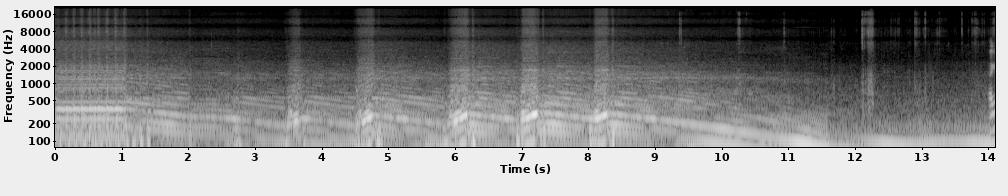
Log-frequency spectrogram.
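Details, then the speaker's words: BMW E36, nearly 30 years old, that sometimes misfires under load: several quick blips toward redline, each rising cleanly and falling back smooth with no stumble or pop; revs evenly, though the exhaust runs very hot and the owner suspects the cat. "So, I'm going to redline it real quick. You probably be able to hear it, but it sounds okay."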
